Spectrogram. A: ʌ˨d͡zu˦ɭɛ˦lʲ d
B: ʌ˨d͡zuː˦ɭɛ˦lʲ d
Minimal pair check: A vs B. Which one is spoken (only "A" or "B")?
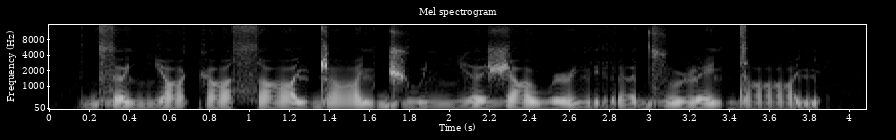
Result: A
